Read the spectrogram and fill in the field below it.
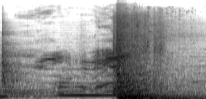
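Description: Metal creaks and groans with a low steady hum, then a loud crashing impact at about two seconds as Colossus picks up a car and slams it down, sending up a long, noisy clatter of crunching, rattling debris that slowly fades.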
